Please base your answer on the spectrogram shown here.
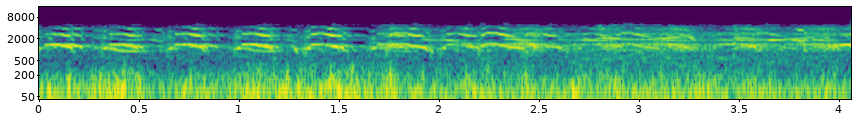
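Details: Gulls on the open sea give a continuous chorus of overlapping, wailing, nasal calls that bend up and down in pitch, with a deep constant rumble underneath.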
